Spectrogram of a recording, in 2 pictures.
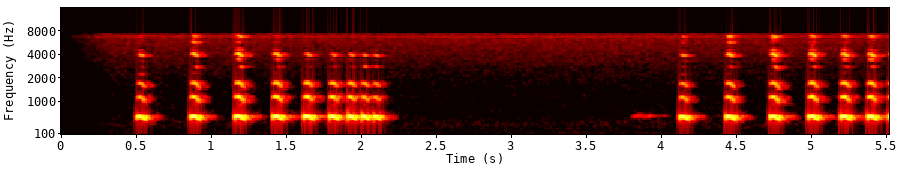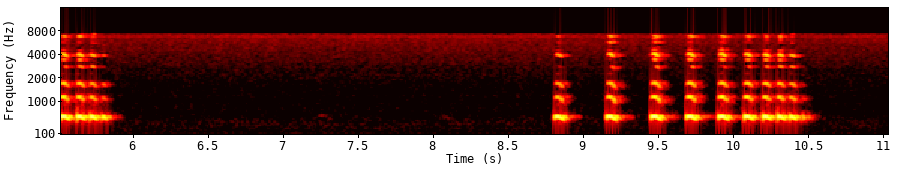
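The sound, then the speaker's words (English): A Western screech owl calls in three separate bouncing-ball series. Each series is a run of short, low whistled toots that speed up toward the end, with clear silent gaps between the series. “That was the Western screech owl. The most common song is an accelerating series of bouncing ball, low whistles that often drop in pitch.”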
